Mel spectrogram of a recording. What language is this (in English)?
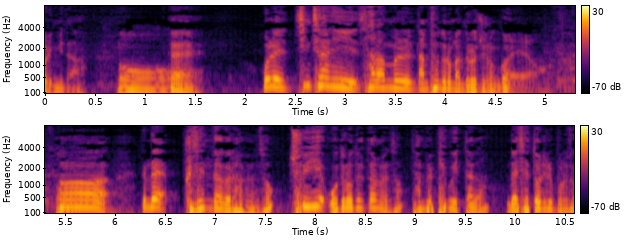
Korean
